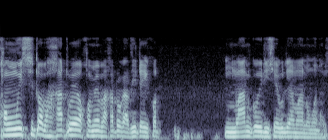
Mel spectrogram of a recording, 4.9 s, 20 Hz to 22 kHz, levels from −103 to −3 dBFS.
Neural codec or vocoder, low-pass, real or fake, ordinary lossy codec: none; 7.2 kHz; real; none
